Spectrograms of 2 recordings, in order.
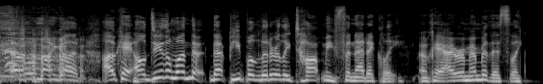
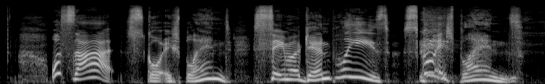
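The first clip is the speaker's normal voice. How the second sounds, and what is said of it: Put-on Glaswegian Scottish accent. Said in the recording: “replicate a Glaswegian accent”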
